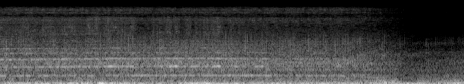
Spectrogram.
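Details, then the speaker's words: Super73-Z1 e-bike after a hub motor and freewheel fix: a steady even hum with a smooth whine under a low rumble. No clunking or squealing remains; the hub motor runs normally. "all i hear now is just the home motor no clunking no squealing ah that's awesome"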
